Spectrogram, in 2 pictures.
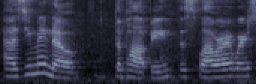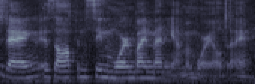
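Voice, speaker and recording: A woman delivering a prepared ceremonial reading in a formal, measured way, speaking outdoors. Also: medium pitch, animated, vocal fry. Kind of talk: prepared speech and poem recitation. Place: outdoor veterans' memorial ceremony. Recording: outdoor ceremony, background noise.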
